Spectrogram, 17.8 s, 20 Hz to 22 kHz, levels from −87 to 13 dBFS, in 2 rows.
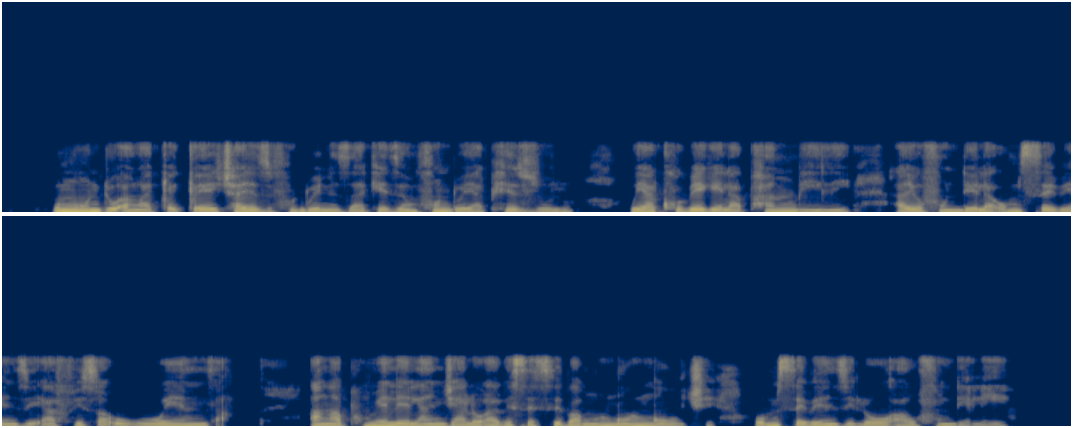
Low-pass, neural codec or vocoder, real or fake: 7.2 kHz; codec, 16 kHz, 4 kbps, X-Codec, HuBERT features, trained on LibriSpeech; fake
